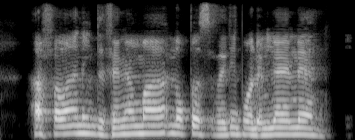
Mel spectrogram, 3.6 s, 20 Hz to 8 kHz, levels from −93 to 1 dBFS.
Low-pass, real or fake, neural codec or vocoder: 7.2 kHz; fake; codec, 24 kHz, 0.9 kbps, WavTokenizer, medium music audio release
